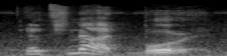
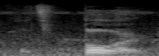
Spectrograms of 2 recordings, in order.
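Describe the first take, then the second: First: "bored" said with a p, like "pored"; wrong bored. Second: "bored" with a clear voiced b and no extra vowel; correct bored. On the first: Teacher showing students the wrong way, "bored" as "pored". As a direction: say "bored" as "pored-uh" to show the error. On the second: Teacher showing students the right way, clear "bored". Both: Shown as a demonstration.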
